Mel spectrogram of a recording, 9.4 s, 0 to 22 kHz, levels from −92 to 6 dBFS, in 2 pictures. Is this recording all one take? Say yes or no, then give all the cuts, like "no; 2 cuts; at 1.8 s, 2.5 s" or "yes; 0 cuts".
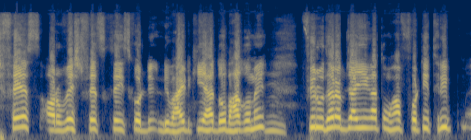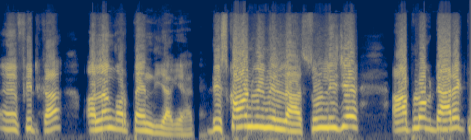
no; 1 cut; at 6.6 s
